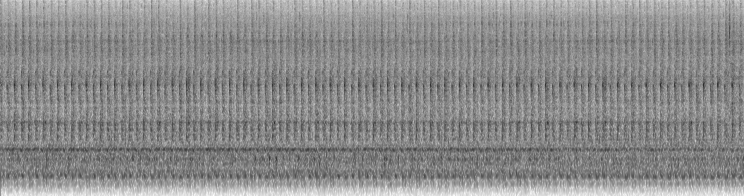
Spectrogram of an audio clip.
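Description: An embroidery machine stitches a zigzag while making an in-the-hoop wallet, running in a steady, dense, continuous mechanical whir with fast rhythmic needle strokes throughout, loud and close, with no voices.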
